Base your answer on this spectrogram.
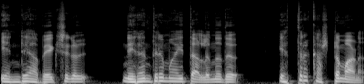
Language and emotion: Malayalam, sad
